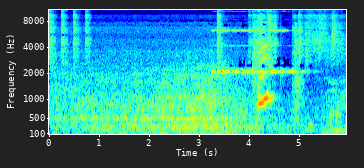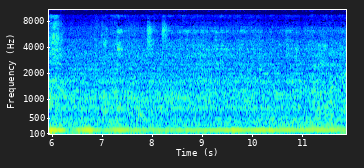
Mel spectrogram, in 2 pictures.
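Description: Samsung AddWash front-loading washing machine running a wash, its drum tumbling laundry through sudsy water. About six seconds in the tumbling stops and a steady hum takes over.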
